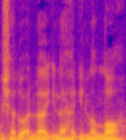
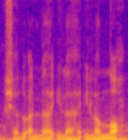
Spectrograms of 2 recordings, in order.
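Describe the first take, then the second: The two takes are said the same way.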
